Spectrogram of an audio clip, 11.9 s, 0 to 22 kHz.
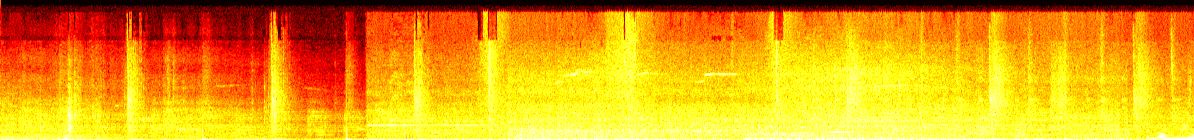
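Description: A Toyota Fortuner's engine drones steadily as it crawls over a rocky obstacle on the John Rock 4x4 trail. The low rumble rises and stays loud through the second half, with occasional clunks and people talking over it.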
